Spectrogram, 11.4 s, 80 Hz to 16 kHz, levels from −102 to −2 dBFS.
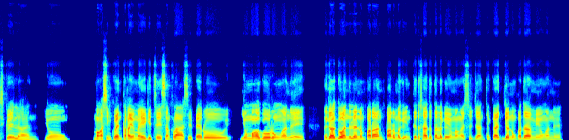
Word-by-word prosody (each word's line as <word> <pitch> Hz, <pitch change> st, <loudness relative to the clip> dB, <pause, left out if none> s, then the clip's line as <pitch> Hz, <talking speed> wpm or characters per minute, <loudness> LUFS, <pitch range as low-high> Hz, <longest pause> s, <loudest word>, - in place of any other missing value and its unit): eskuwelahan, 110 Hz, 0 st, -4 dB, 0.2 s
yung 115 Hz, -2 st, -7 dB, 0.5 s
mga 125 Hz, +1 st, +3 dB
50 125 Hz, -1 st, +1 dB
kayong 125 Hz, 0 st, +4 dB
mahigit 120 Hz, +1 st, +1 dB
sa 120 Hz, -, -2 dB
isang 120 Hz, +1 st, -4 dB
klase 120 Hz, +2 st, 0 dB
pero, 130 Hz, +1 st, -1 dB, 0.3 s
yung 140 Hz, 0 st, -5 dB
mga 135 Hz, 0 st, +4 dB
gurong 145 Hz, +1 st, +1 dB
ano 205 Hz, +7 st, -3 dB
eh, 155 Hz, -6 st, -4 dB, 0.4 s
naga-gawa 155 Hz, +2 st, +6 dB
nila 160 Hz, 0 st, +1 dB
ng 160 Hz, -1 st, -5 dB
paraan 180 Hz, +4 st, +3 dB
para 150 Hz, -2 st, +1 dB
mag-interesado 155 Hz, +1 st, -2 dB
talaga 155 Hz, 0 st, -1 dB
yung 155 Hz, 0 st, -4 dB
mga 155 Hz, -1 st, -4 dB
estudyante 155 Hz, +4 st, -8 dB
kahit 160 Hz, -2 st, +2 dB
ganun 150 Hz, +1 st, +1 dB
kadami 150 Hz, 0 st, +2 dB
yung 150 Hz, 0 st, -8 dB
ano, 165 Hz, -3 st, -12 dB
eh. 145 Hz, -, -24 dB
150 Hz, 165 wpm, -26 LUFS, 125-155 Hz, 0.5 s, naga-gawa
